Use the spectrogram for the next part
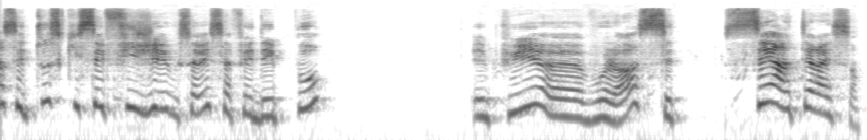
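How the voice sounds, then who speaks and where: A woman's voice: on the high side, fairly bright tone. A middle-aged woman hosting a casual craft tutorial, chatty and rambling with lots of fillers and repeated words. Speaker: craft video host.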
